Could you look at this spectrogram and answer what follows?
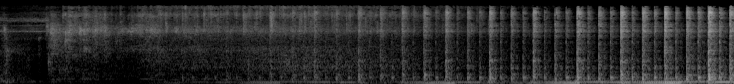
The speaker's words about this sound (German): Und dann ab unter die Dusche. Weil sonst komme ich nicht in die Puschen. Außerdem, Dusche am Morgen vertreibt Kummer und Sorgen.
